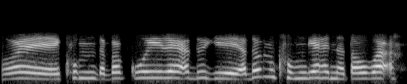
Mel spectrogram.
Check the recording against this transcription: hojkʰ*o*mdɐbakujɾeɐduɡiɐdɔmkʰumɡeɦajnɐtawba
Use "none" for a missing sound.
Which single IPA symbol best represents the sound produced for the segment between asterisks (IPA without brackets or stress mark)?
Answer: u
